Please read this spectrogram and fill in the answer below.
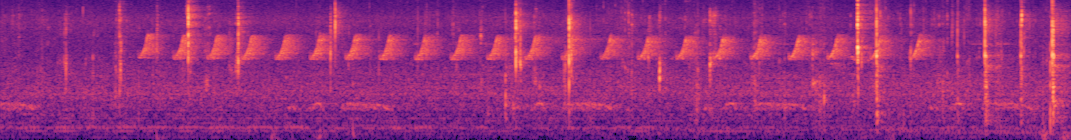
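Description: A bird calls a quick run of short, high, rising chirps, about three a second for some six seconds, while a lower call repeats every couple of seconds. Over it come sharp clicks and crunches of chewing close to the microphone.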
